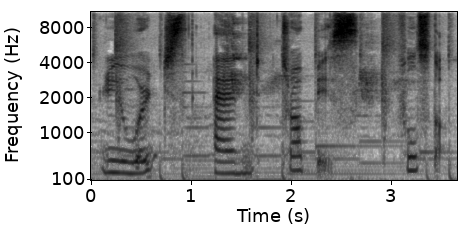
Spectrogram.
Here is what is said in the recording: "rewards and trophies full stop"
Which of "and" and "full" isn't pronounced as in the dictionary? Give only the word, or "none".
none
